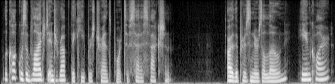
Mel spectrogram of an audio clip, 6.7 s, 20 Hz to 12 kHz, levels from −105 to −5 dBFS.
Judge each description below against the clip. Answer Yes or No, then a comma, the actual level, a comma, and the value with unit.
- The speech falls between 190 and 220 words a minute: No, average, 145 wpm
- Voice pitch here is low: No, medium, 180 Hz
